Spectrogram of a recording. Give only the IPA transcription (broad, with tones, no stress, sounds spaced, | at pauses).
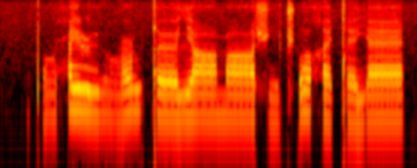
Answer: pʼ ɔ̤˨ ħ e˦ ɭ ʉ˨ ɦ ɔ̤˨ ʕ ṳ˦ ǃ œː˨ lʲ ɑː˨ m ɑː˨ ʃ e̤˨ t͡ʃʼ o˦ χ ɛ˨ ǃ ɛ˨ j æ˦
